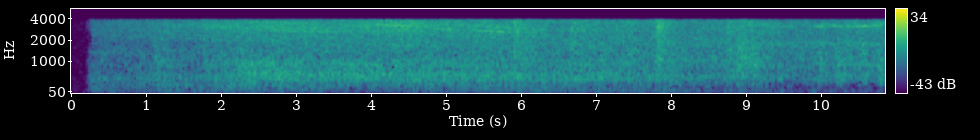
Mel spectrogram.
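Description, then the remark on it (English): A subway train rumbles steadily, a loud continuous roar of wheels and carriage noise with faint metallic squeals rising now and then, no voices. “Welcome to the subway.”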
